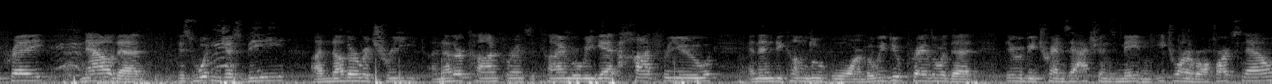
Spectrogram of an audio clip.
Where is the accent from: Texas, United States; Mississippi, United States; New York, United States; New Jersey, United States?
New York, United States; New York City; I would agree, like, even though I grew up in New York, I wouldn't still be in New York but for the fact that we had fellowship together.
